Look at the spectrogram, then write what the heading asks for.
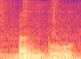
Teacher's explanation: quando a gente pronuncia antes Bambu a gente acaba percebendo que sai o som de uma semivogal é como se fosse uma vogal que estivesse aí embutida e não o som da letra n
